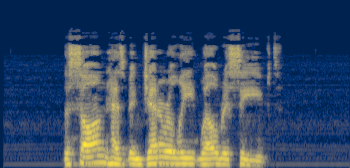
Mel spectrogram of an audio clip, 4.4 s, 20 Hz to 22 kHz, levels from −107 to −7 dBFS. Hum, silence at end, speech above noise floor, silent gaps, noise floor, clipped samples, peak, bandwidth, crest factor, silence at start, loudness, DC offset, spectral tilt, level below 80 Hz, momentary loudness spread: none; 0.95 s; 57 dB; none; -75 dBFS; under 0.1%; -2 dBFS; 9.4 kHz; 16 dB; 0.8 s; -18 LUFS; under 0.1%; -5 dB/octave; -58 dBFS; 9 LU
